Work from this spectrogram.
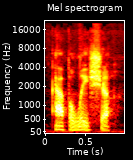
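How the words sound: It is pronounced the way Northerners say it. This is how outsiders from the North say it. "Northerners say Appalachia"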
